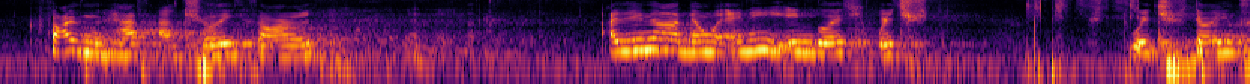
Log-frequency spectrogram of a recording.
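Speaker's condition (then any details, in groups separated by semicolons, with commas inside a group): Cerebral palsy; affects muscles, coordination, speech, right hand, childhood apraxia of speech; diagnosed at 10 months, 14 years physical, occupational, speech therapy; apraxia, works on loudness, speed, repetition, speech sounds different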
